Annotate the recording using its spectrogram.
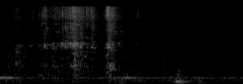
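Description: Faint rustling and crinkling of a plastic icing piping bag being picked up and handled, with a soft low thud near the end.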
